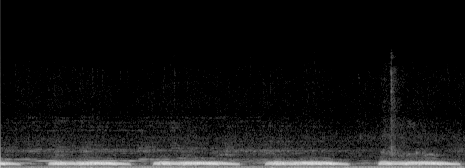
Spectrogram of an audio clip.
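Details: Spotted dove from Ca Mau, a selected 'đồng' bird with strong cooing, giving four long, even, low coos of about a second each, separated by brief pauses, over a faint steady hum.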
